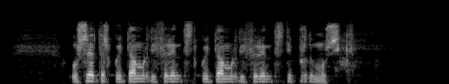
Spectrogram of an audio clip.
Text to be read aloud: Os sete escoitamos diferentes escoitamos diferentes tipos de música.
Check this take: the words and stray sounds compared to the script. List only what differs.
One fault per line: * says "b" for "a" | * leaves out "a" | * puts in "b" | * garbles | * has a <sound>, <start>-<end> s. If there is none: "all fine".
all fine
